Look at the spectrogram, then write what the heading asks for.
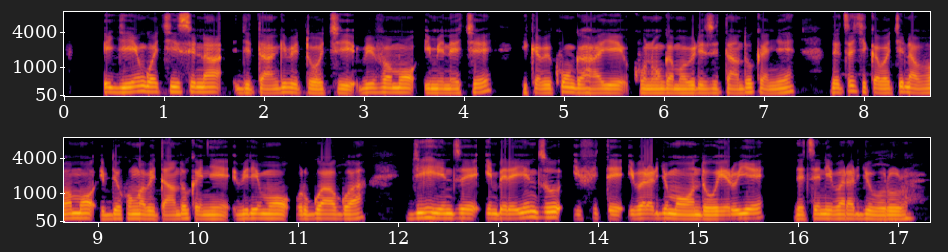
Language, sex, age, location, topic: Kinyarwanda, male, 18-24, Nyagatare, agriculture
